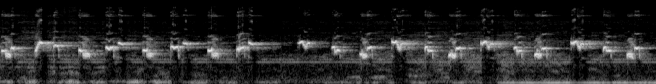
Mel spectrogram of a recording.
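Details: Yellow-vented bulbul in full rapid song used to prompt other bulbuls to answer. Short, bright, gurgling phrases repeat about three times a second in an even run over a continuous background hum.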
